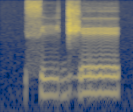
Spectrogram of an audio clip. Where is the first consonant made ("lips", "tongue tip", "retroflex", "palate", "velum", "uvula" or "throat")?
tongue tip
